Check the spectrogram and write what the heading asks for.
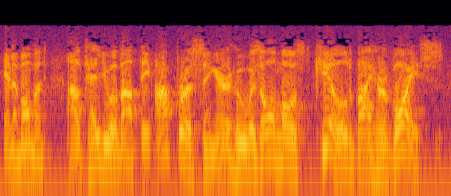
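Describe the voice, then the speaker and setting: A man hosts a radio program about oddities, narrating short scripted tales briskly in a mid-range, sing-song voice. He is a dramatic, emphatic storyteller whose delivery is very forceful and bright-edged, with a noticeably rough, husky grain. The old recording is muffled.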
